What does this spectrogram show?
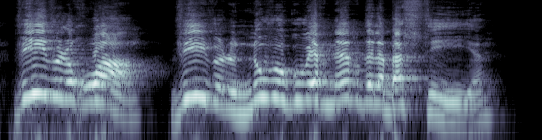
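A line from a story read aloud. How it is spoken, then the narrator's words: Shouted. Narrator (French): Pardaillan cria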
